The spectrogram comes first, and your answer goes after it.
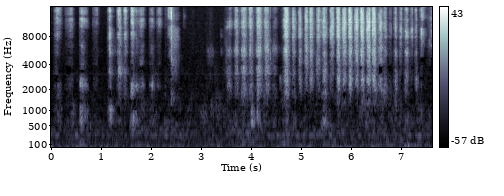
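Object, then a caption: Colored pencil rubbing on a paper sheet. A hand with long nails rubs a yellow colored pencil across a flat printed paper coloring sheet in fast, rasping strokes. The scratchy, bright strokes come in bursts, ease off briefly in the middle, then return as a quicker, steadier run of back-and-forth rubbing.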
